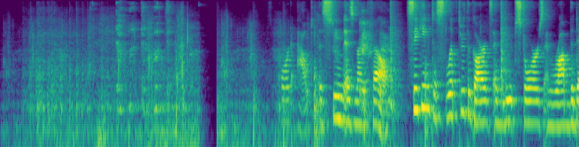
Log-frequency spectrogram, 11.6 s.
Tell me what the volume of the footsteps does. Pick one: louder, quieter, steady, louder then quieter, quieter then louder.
louder then quieter.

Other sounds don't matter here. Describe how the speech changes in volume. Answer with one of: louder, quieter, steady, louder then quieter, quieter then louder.
steady.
